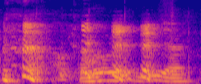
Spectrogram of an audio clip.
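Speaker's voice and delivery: slow offer through real laughter; laughing offer. Real, not acted. Mechanic offers to kick-start it, laughing.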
